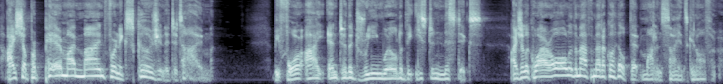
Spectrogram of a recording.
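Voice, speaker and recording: Man acting a husky, creaky, obsessed antiquarian. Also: fairly high pitch, exaggerated voice. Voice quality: breathy, husky, often dropping to a whisper. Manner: grandiose, deliberate, formal diction. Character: obsessed, imperious male antiquarian experimenting with a mystical drug. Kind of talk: theatrical radio horror acting.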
